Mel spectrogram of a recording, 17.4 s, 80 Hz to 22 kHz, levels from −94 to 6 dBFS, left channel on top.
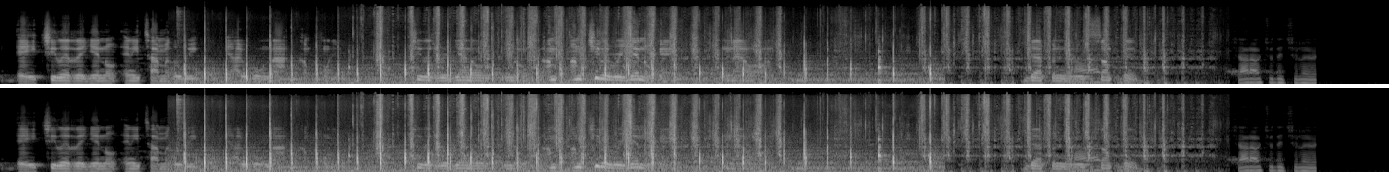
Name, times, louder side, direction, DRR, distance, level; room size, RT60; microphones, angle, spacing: voice 1, 0.0-2.5 2.8-4.3 5.1-8.6 9.0-9.7 12.8-14.2 15.4-15.5, left 2 dB, 45° left, 2.8 m, -39 dB
sound 1, 2.1-11.8, right 3 dB, 45° right, 1.7 m, -34 dB
sound 2, 4.4-9.8 10.2-15.2, right 5 dB, 15° right, 1.2 m, -37 dB
voice 2, 13.2-14.4 15.4-16.5, equal, ahead, 7.6 m, -51 dB
head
